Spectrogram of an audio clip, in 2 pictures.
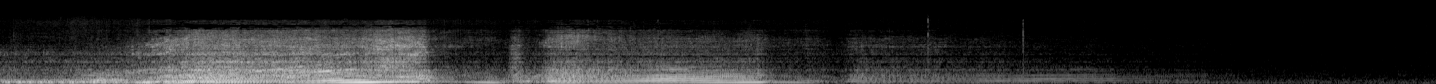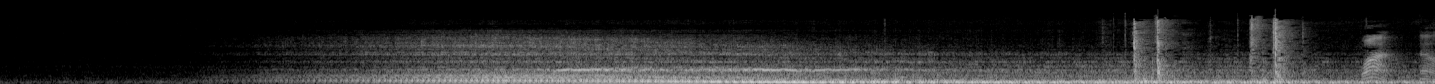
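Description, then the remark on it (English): A vehicle engine roars loudly and revs up and down during a chase along a bad road, fading almost to silence midway before surging back in, with a few sharp knocks near the end. “We black and blue from chase down this bad road.”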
